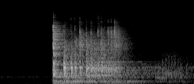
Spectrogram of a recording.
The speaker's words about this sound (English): Okay, roll to hit. Difficulty 10.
